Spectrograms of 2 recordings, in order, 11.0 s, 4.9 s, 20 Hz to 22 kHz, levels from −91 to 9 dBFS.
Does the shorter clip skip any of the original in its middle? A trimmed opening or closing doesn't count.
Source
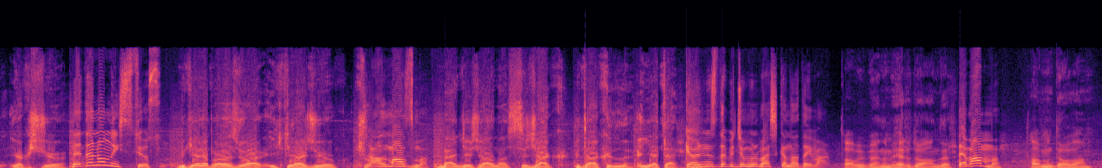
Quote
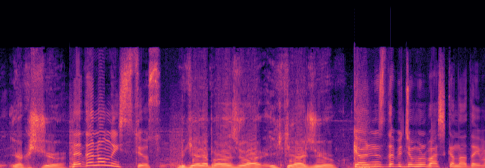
yes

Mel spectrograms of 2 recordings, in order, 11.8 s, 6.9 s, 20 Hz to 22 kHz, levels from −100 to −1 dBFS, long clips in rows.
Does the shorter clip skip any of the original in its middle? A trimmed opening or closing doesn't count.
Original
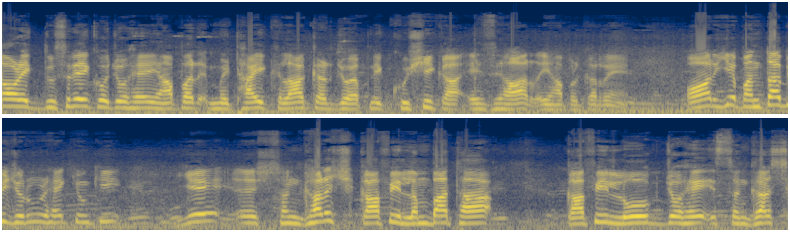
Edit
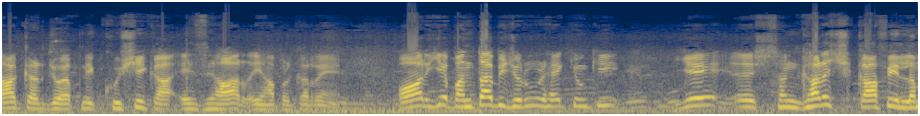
no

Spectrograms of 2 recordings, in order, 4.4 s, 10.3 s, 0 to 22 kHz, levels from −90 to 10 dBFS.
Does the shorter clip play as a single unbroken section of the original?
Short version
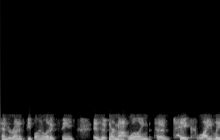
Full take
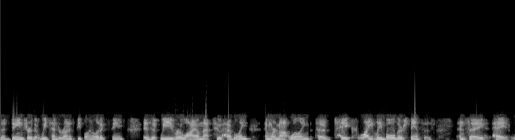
no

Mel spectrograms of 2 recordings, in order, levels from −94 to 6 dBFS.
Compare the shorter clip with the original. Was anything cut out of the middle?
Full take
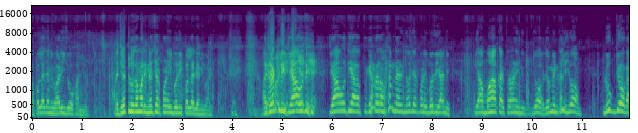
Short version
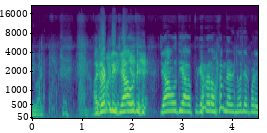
no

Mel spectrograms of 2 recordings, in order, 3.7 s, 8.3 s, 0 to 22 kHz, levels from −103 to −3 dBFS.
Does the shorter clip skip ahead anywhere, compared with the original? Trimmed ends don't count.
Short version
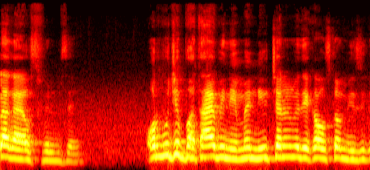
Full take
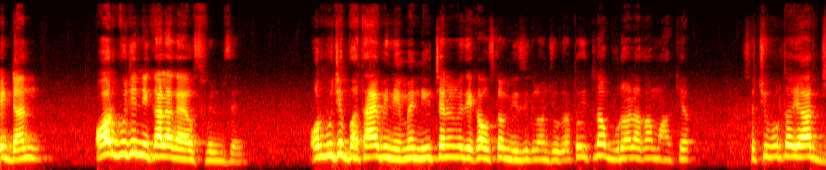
no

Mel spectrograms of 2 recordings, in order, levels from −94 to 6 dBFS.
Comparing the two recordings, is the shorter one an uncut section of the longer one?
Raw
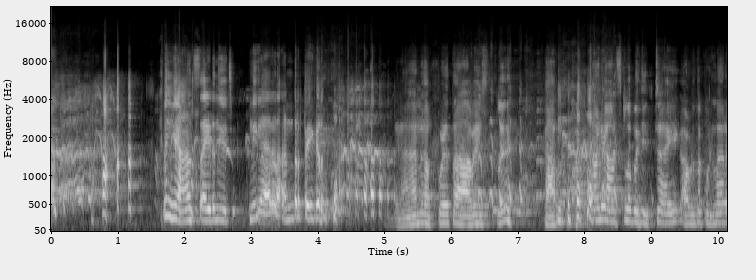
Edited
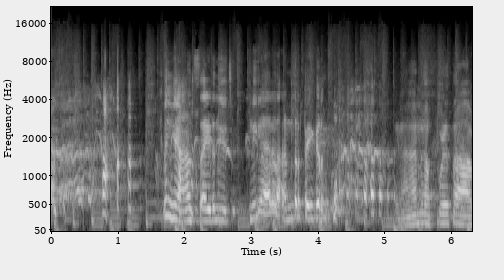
yes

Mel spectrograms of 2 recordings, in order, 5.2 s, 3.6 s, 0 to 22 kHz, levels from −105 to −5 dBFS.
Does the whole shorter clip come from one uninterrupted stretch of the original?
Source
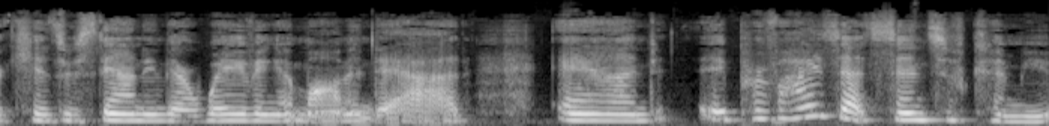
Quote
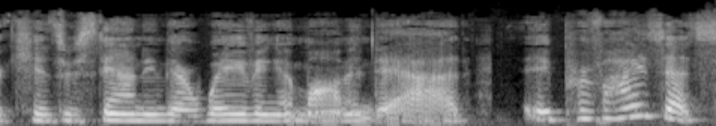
no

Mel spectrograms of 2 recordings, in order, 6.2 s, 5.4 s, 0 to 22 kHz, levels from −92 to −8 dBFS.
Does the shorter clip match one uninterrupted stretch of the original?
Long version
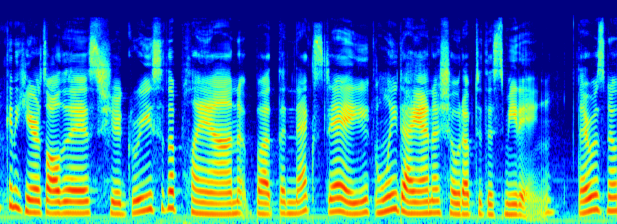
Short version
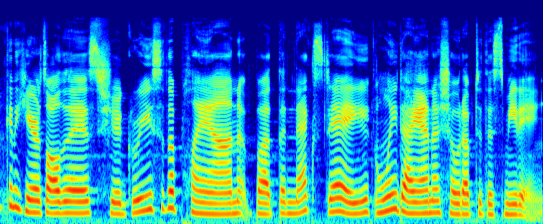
yes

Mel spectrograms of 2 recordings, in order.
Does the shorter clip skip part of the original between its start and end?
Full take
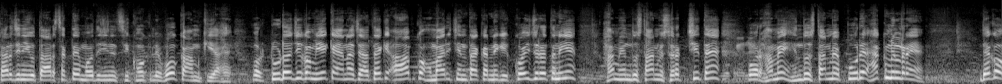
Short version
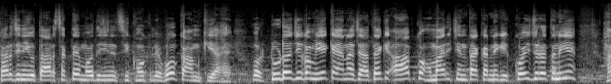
no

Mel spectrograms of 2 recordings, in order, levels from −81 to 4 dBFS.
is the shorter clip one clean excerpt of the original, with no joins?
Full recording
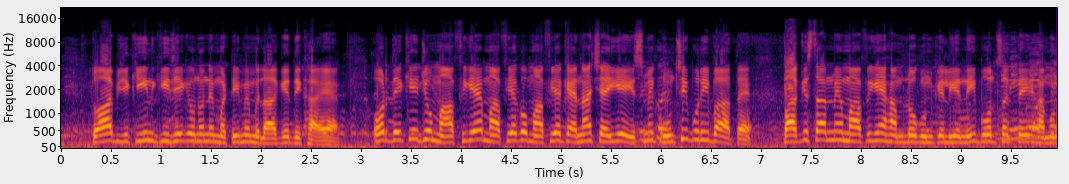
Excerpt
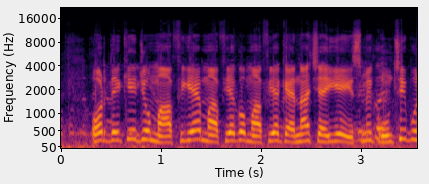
yes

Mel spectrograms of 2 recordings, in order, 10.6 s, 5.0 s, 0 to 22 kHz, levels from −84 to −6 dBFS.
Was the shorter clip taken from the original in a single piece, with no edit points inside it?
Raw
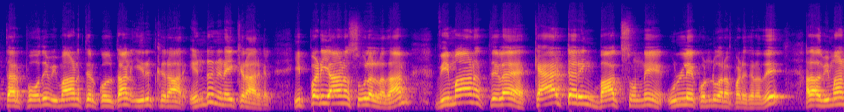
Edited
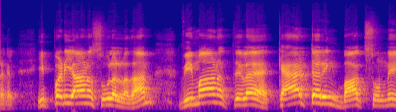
yes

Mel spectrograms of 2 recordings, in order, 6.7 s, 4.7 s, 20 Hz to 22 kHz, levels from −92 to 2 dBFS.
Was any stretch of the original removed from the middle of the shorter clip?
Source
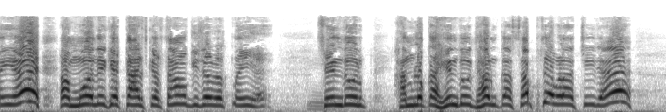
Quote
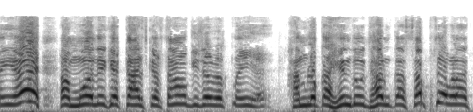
yes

